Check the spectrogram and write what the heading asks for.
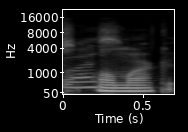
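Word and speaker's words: Linus Ullmark: Linus Olmark is how you say it.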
